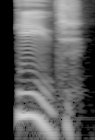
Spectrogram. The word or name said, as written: हीज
